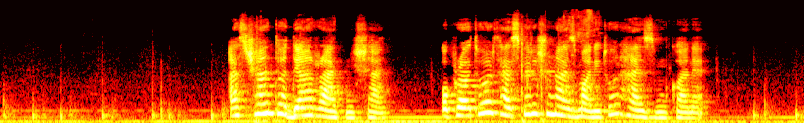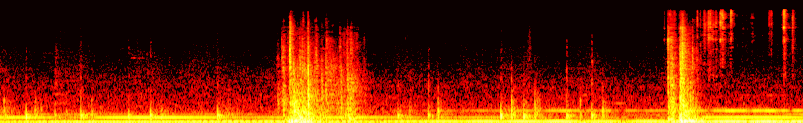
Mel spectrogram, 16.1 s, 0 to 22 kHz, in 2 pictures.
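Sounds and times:
steady low mechanical hum: 0:00.0 - 0:16.0
speech: 0:02.3 - 0:07.1
keys jangling and rattling in a lock of a door to an underground stairwell: 0:14.7 - 0:16.0.

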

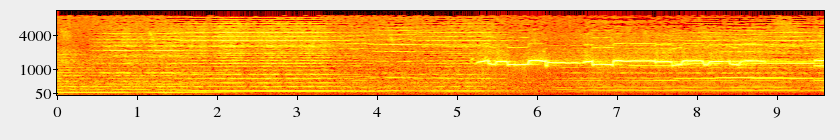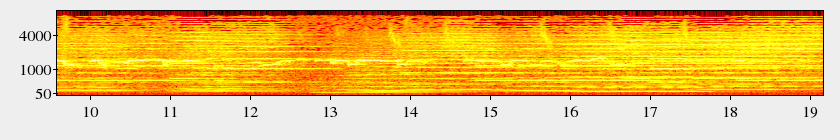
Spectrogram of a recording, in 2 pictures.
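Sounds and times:
low sustained musical tones: 0:00.0 - 0:19.1
small shrill whistle playing a simple melody: 0:05.0 - 0:19.1.

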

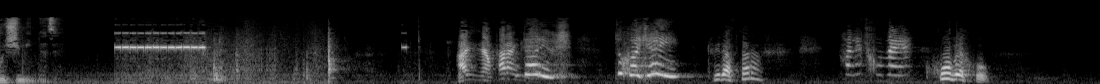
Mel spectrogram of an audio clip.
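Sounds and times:
speech: 0:00.0 - 0:00.6, 0:04.6 - 0:07.7, 0:09.4 - 0:10.0
telephone ringing with electronic trill: 0:01.2 - 0:02.1.

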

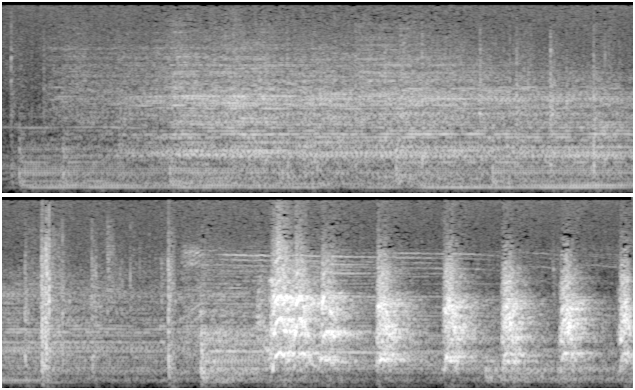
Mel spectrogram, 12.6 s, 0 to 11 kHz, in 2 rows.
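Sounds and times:
steady low rumble: 0:00.0 - 0:11.9
dogs barking sharply: 0:09.0 - 0:12.6.

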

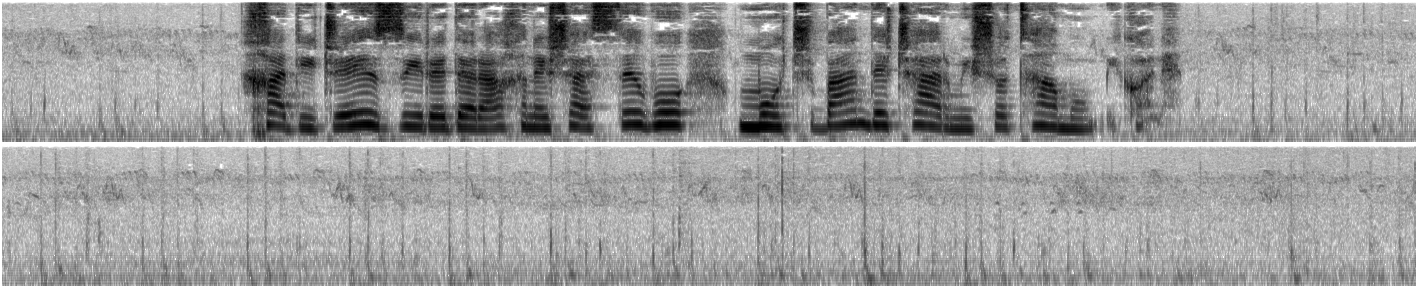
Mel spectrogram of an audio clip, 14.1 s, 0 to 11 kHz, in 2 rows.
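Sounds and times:
horse hooves clip-clopping as a rider arrives on horseback: 0:00.0 - 0:03.1, 0:05.8 - 0:14.1
speech: 0:01.3 - 0:06.0.

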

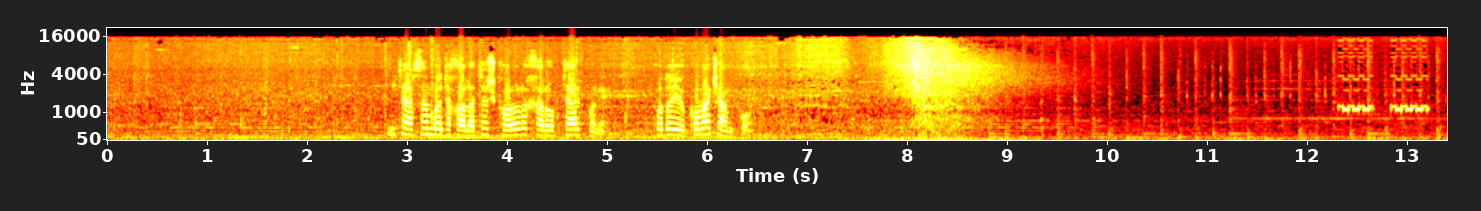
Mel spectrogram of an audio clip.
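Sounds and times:
speech: 0:02.8 - 0:06.6
sweeping whoosh: 0:06.1 - 0:10.4
telephone ringing with bright electronic trills: 0:12.2 - 0:13.4.

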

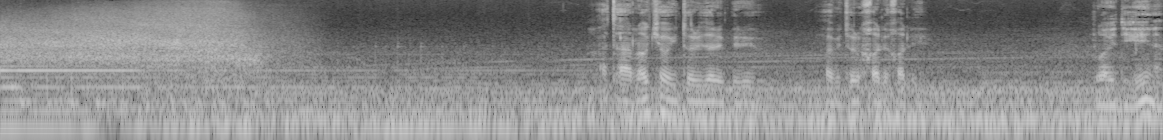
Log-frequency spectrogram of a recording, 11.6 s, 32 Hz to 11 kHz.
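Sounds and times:
car tire hiss on a street: 0:00.0 - 0:03.3
car driving along a street at night: 0:00.0 - 0:11.6
speech: 0:06.2 - 0:09.3, 0:11.0 - 0:11.6.

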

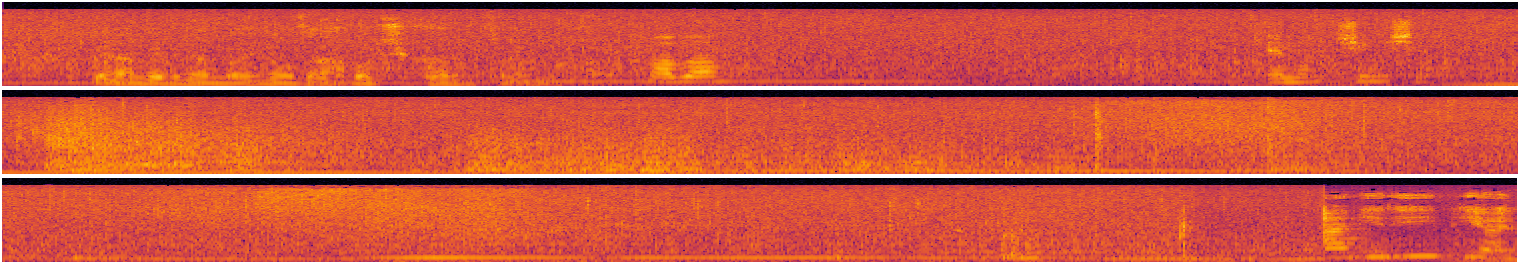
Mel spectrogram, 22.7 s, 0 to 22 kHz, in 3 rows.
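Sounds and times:
deep thunder rumbling: 0:00.0 - 0:22.7
low continuous hum: 0:00.0 - 0:22.7
rain hissing: 0:00.0 - 0:22.7
speech: 0:00.4 - 0:03.8, 0:06.3 - 0:08.0, 0:21.9 - 0:22.7.

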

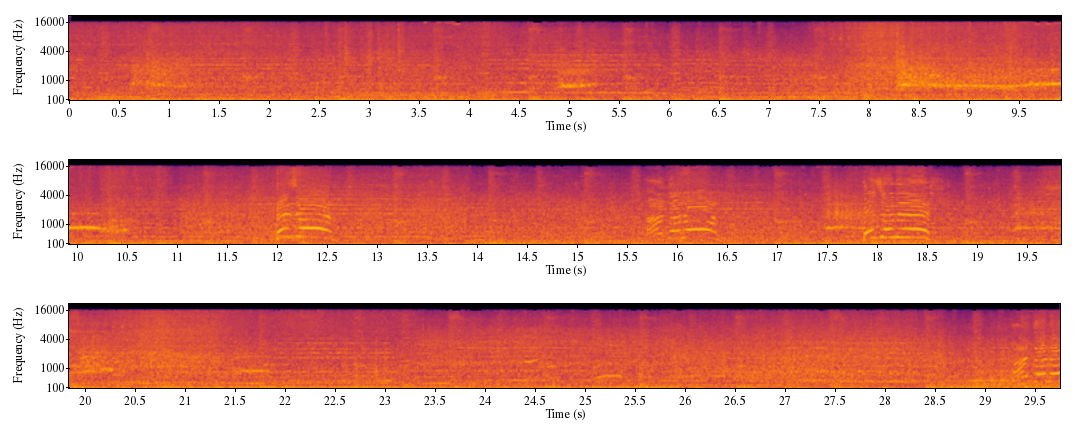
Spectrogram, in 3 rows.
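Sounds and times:
car engines roaring in a chase: 0:00.0 - 0:29.7
tires squealing as cars swerve: 0:00.0 - 0:29.7.

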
